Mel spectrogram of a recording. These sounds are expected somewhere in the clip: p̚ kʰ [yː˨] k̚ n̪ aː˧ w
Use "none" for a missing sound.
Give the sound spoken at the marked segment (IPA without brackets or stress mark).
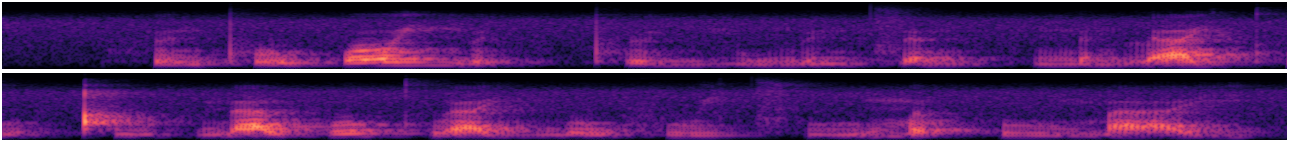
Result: uː˨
